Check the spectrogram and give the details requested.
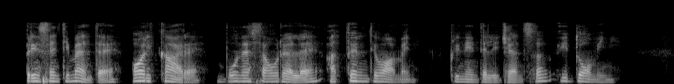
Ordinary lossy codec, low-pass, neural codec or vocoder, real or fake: AAC, 32 kbps; 7.2 kHz; none; real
